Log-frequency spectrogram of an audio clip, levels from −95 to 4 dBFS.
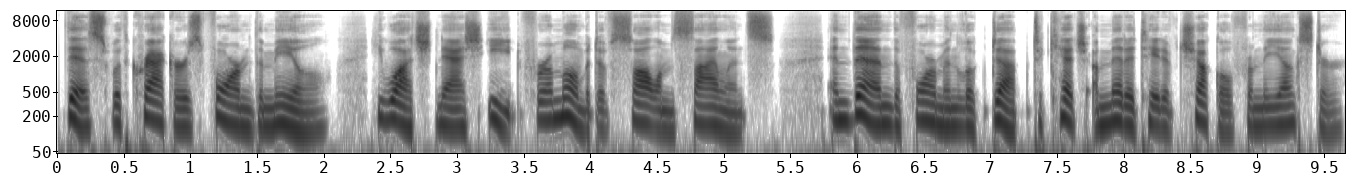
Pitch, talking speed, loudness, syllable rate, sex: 145 Hz, 185 wpm, -21 LUFS, 5.3 syllables/s, male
